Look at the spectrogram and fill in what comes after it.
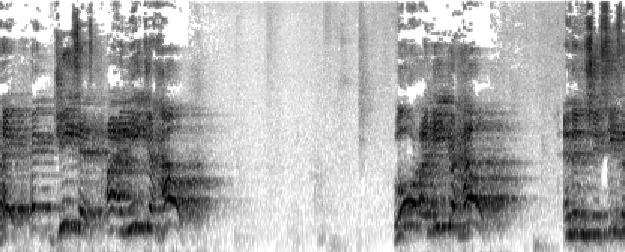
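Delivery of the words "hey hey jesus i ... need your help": high, loud, slow cry for help; hollering plea. Retold or imitated. Mother calling out to Jesus over the crowd, hollering. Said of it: "she begins to holler".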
